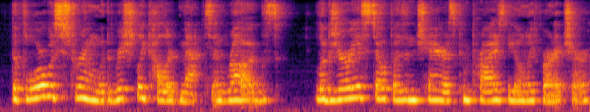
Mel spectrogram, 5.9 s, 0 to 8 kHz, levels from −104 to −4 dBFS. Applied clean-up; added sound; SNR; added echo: none; none; none; reverberation time 0.2 s.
